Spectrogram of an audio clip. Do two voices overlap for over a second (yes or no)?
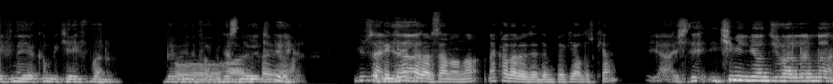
yes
